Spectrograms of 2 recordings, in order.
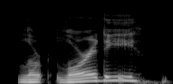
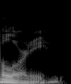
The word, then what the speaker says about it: Elordi: Jacob Elordi from Frankenstein, who, fun fact, my wife cannot say his name correctly. She's like, Jacob Elordi? Like Jacob Elordi? It's Jacob Elordi.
